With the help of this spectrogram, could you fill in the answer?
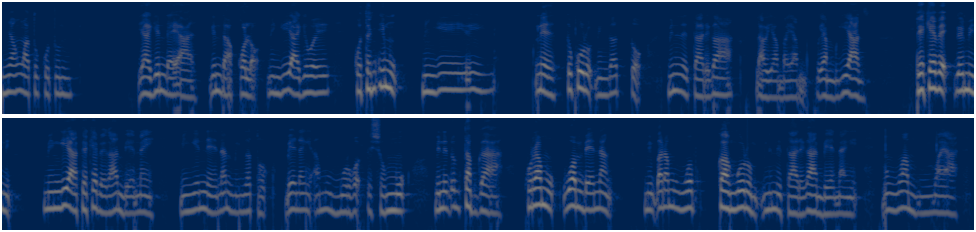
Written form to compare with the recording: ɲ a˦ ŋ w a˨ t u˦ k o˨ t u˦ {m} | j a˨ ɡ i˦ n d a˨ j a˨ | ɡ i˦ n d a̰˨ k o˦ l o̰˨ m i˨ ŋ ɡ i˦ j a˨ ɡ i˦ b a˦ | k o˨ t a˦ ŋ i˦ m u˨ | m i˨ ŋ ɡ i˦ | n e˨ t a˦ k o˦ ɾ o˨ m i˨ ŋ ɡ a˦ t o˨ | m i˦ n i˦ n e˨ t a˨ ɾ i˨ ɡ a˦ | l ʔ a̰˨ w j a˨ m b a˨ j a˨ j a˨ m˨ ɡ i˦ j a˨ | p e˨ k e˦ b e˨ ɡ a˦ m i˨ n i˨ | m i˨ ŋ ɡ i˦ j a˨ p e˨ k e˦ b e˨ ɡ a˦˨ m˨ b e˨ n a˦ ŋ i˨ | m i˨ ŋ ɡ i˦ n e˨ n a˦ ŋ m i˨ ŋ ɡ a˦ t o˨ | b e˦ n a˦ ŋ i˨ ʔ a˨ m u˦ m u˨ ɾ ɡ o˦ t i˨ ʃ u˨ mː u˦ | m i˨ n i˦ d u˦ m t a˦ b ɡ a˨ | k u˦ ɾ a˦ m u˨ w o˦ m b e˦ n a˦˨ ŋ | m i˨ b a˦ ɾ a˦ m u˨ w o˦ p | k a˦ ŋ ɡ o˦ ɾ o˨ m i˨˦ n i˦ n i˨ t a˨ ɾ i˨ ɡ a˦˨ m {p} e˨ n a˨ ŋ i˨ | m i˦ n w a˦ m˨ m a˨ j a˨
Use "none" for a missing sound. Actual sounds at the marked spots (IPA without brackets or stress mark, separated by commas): n, b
